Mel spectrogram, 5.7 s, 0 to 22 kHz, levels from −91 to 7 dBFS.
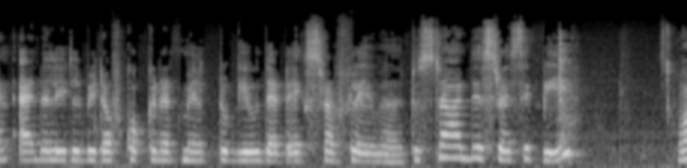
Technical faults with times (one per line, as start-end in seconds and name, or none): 0.94 overlap between stream segments
2.93 overlap between stream segments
